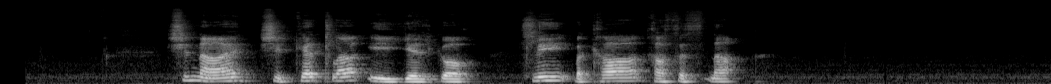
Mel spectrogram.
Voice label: navajo My older brother boosted me and I got up on the h; postposition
